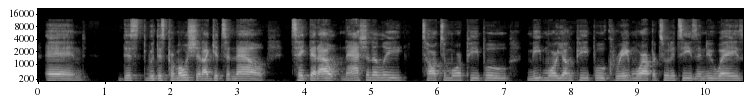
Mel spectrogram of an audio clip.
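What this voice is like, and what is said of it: New York accent. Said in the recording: “this dude's got this New York accent. He sound like comedian Tracy Morgan”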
